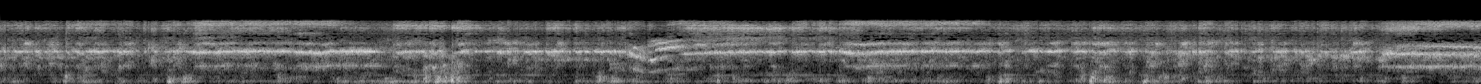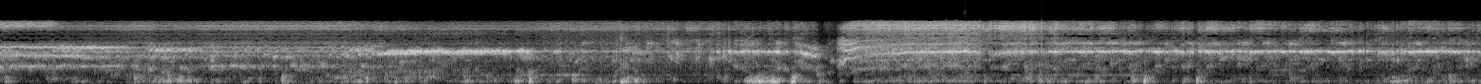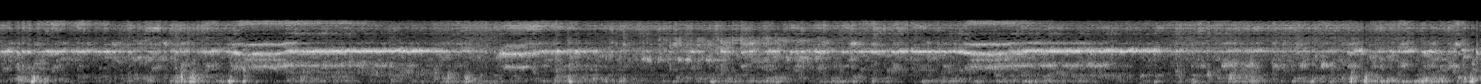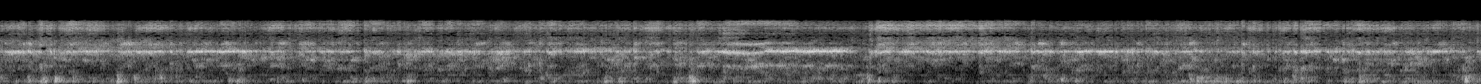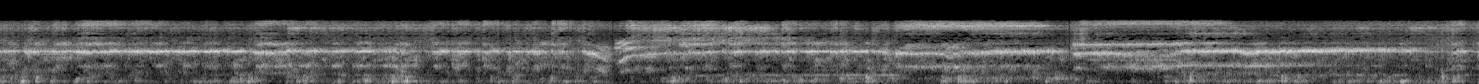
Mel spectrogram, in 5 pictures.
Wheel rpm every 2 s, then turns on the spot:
230, 230, 220, 210, 230, 230, 230, 210, 210, 230, 230, 180, 230, 230, 230, 230, 230, 230, 230, 230, 230, 230, 230, 230, 230, 230, 230, 230, 230, 230, 230, 230, 200, 230, 230, 230, 230.
none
